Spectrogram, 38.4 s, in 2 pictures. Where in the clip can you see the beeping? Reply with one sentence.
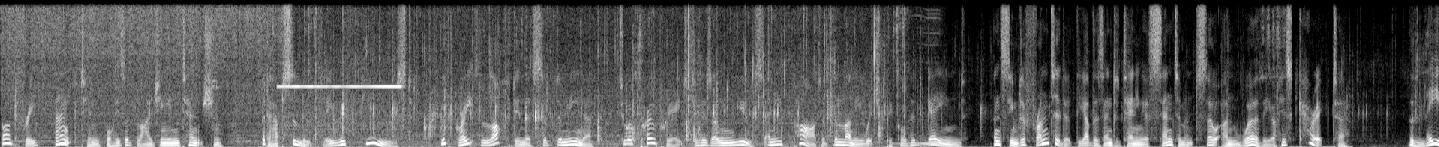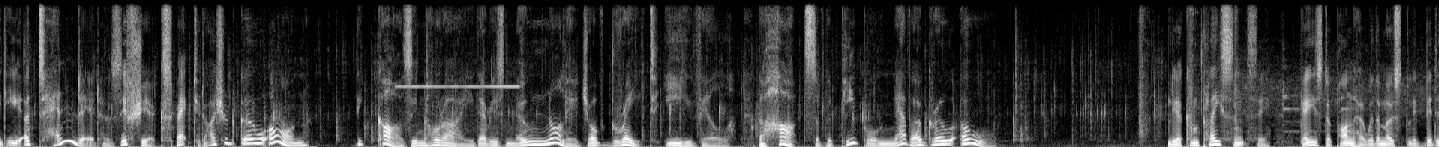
The beeping can be heard from 3.6 to 5.5 s and from 24.4 to 26.2 s.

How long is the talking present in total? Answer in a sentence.
You can hear the talking for 35 seconds altogether.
